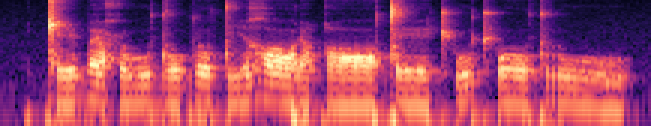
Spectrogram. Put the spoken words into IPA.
ǁ e b æ ħ uː d o b l o t i ʁ ɒː ɾ e q ɒː ǀ eː t͡ʃʼ u t͡ʃʼ oː t r uː

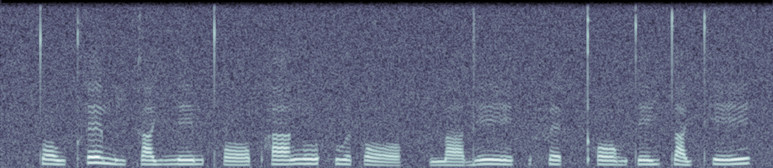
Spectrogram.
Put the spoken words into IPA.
t̪ ɔː˧˩ w kʰ ɛː˥˨ m i˩ k a˧ j n eː˧ m t̪ʰ ɔː˩˧ pʰ a˧˥ ŋ oː˧˥ h u˧ ə̯ k ɔː˧˩ | m aː˩ d eː˥˨ | f ɛː˧ k̚ t̪ʰ ɔː˧˩ m t̪ eː˧˥ j t̪ a˩˧ j t̪ʰ eː˧˥

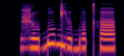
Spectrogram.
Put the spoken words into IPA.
ʐ u˨ ɠ u˦ ɡ j ɯ˨ b o˦ t̪ʰ ʌ˦

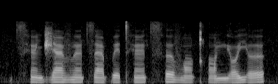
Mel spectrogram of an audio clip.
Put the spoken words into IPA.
t͡sʰ ɛ̃ d͡ʒ æ v ɛ̃ t͡s æ p e tʰ ɛ̃ t͡sʰ ə v ɑ̃ qʰ ɑ̃ mʲ ɔ j ə

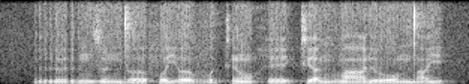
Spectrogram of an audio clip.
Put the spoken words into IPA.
r ʉ r n z ʉ n d əː f ə j əː v ə kʲ õː h eː kʲ a ŋ v ãː ɾʲ oː n d ã j

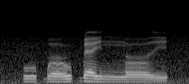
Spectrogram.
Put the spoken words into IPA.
u ɓ ɤ u̯ ɓ ɛ i̯ nː ɤ i̯

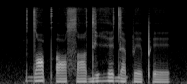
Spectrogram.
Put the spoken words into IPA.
dˤ u˦ pʼ ɒ˨ sˤ i˨ d i˦ ɦ e˦ d æ˨ p e˨ pʼ e˨

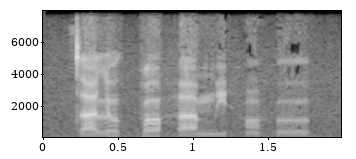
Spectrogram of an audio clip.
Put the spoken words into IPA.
t a˧ l o˦ k͡p ɔ˦ h a˧ m i˧ h ɔ̃˨ h o˨˦

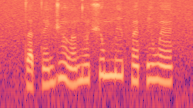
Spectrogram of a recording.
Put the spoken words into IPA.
t a˨ t ɛ̃˨˦ d͡ʒ ũ˦˨ l ɔ̃˨˦ d ũ˧ ʃ u˦ m i˦ f ɛ̃˧ h i˦ w ɛ̃˦

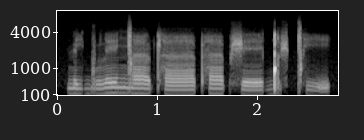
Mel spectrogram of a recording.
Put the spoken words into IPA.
ɳ i ɡ u l eː ŋ͡ǀ æː ʈʰ æː pʰ æː p ʃ eː ɡ͡ǃ ɯ ʃ ǀʰ i

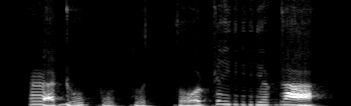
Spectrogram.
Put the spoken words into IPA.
ɭ a̰ ɖ ṵ p ṵ tʷ ḛ t t̪ o̰ ʈ i rʲ ɵ ɖ a

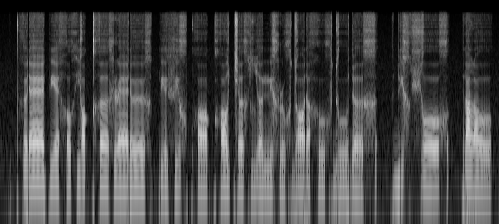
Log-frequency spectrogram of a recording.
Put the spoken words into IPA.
pʰ ø ɾ ɛː pʲ ɛː h o x j ɔ kʰ əː x ɭ ɛː ɾ øː x pʲ əː fʲ o x pʰ ɔː kʰ ɔ c əː x ʎ əː mʲ ʌ x ɭ u x d ɔː ɾ ʌ h uː x d uː ɗ əː x | bʲ ø x ç oː x | ɾ ə lˠ oː

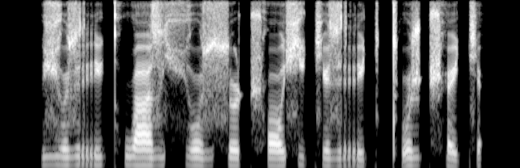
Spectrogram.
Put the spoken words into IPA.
ʑ ʊ z r i kʰ w a z ç o z s ʊ ʈ͡ʂʰ ɔ ɕ i c ɪ z r ɪ c tʼ ʊ z ʈ͡ʂʰ ɛ c

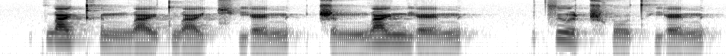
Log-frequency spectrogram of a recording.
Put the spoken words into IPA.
k w a˦ ɪ̯ kʰ ə˨ n n̪ w a˨˦ ɪ̯ t̪ w a˨˩ ɪ̯ t͡ɕʰ j ɛ˨˦ n | ʈ͡ʂ ə˨˩ n n̪ w a˦ ɪ̯ n̪ j ɛ˨˦ n | t͡s ɹ̩˥˨ ʈ͡ʂʰ o˨˦ ʊ̯ t̪ʰ j ɛ˨˦ n

